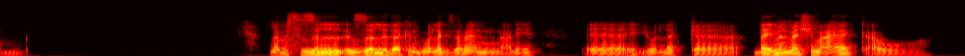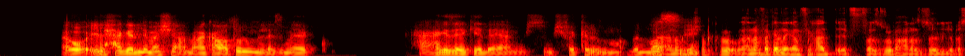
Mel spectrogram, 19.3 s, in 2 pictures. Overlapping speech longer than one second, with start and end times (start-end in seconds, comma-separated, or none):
none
